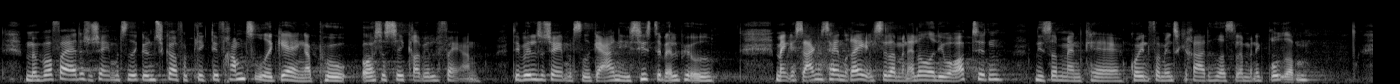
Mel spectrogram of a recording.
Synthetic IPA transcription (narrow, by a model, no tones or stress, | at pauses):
menʋɒfɒ̽æɐd̥e̝so̝ɕɛ̰ːlmɑt͡sʰið̩ˠeɡ̥ønsɡ̥ɐːfɒ̽pʰle̝ɡ̥̚d̥əfʁamt͡sʰið̞̰ˠʁɛɡ̥e̝ɐ̰eŋɐpʰɒ̽ʔɒ̽səse̝ɡ̥ʁɐʋelfæːɐn | d̥e̝ʋe̝ls̬o̝ɕɛ̰ːlmɑt͡sʰiːð̩ˠɡ̥æɐnəisisd̥əʋælpʰæɐjo̝ːð̞ˠə | mænkʰæsɑ̈ɡ̥n̩shæe̝nʁɛ̰ːɪlsel̰ɒ̽mːænʔæləʁɛðˠle̝ːʊɐɒ̽b̥̚t͡sʰe̝d̥en | lisɒ̽mːænkʰæɡ̥ɔ̰ːe̝n̰fɒ̽mensɡ̥əʁadihe̝ð̰ˠɐsel̰ɒmːæne̝ɡ̥əbʁyð̞̰ˠɐd̥em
